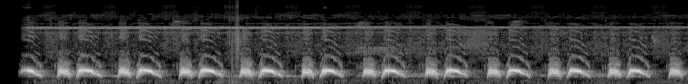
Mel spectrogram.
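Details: Spotted dove of the blorok type cooing persistently: a steady series of low, mellow, rounded coos, roughly one per second, with a faint constant high electrical whine in the background.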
